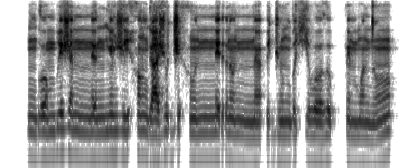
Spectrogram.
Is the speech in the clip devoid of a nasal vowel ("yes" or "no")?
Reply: no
